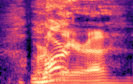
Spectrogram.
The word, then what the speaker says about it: Lara: Laura Trump. Lara. How do you say it? L-A-R-A.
